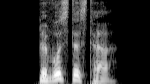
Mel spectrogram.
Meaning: inflection of bewusst: 1. strong/mixed nominative masculine singular superlative degree 2. strong genitive/dative feminine singular superlative degree 3. strong genitive plural superlative degree
- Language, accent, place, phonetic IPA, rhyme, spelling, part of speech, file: German, Germany, Berlin, [bəˈvʊstəstɐ], -ʊstəstɐ, bewusstester, adjective, De-bewusstester.ogg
